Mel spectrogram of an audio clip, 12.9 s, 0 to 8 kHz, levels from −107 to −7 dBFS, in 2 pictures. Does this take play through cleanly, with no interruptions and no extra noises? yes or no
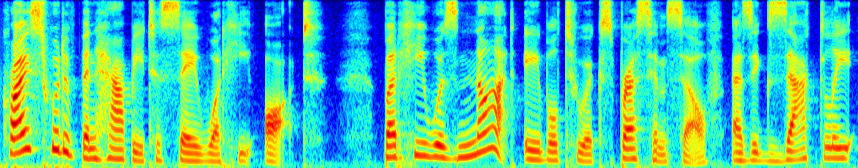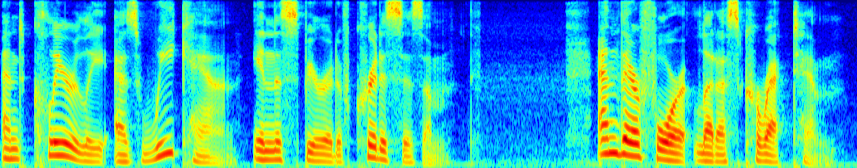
yes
